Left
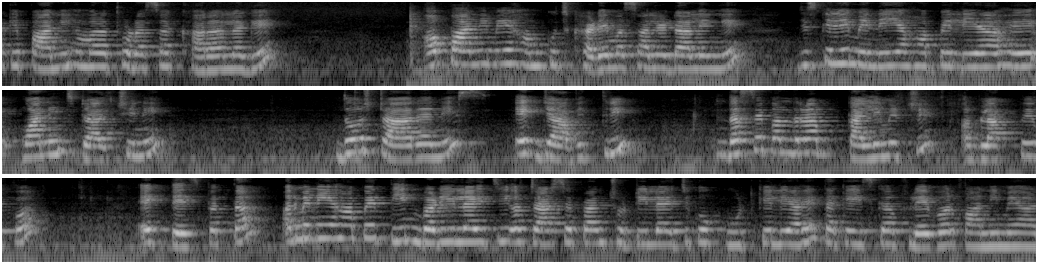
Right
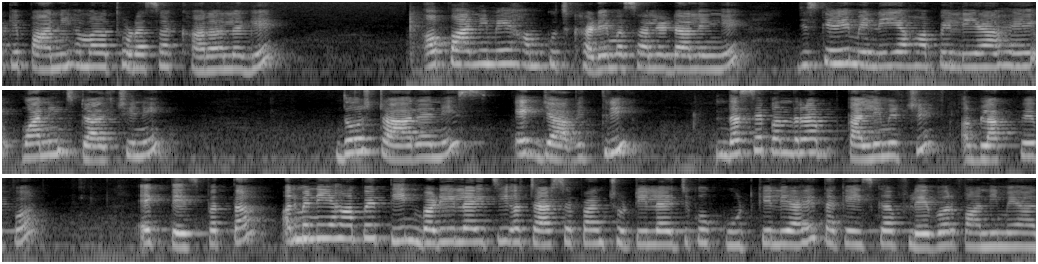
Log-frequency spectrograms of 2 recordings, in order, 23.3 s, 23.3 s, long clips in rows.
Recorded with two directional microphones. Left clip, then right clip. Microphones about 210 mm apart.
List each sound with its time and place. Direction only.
0.0 s a woman's voice: 45° right (ahead or behind)
3.2 s a woman's voice: 45° right (ahead or behind)
10.2 s a woman's voice: 45° right (ahead or behind)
